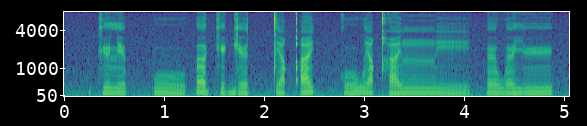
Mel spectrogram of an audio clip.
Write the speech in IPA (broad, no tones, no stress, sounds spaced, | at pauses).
kʲ u lʲ ø pː u | ə kʲ ə ɡʲ ø tː i qʼ i kː u w i qʰ i mː i | ø w ø j y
